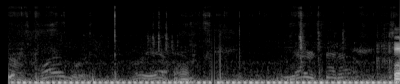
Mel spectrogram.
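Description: A motor vehicle's engine idling close by: a steady low rumble with rapid, even pulses. Faint voices talk over it.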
